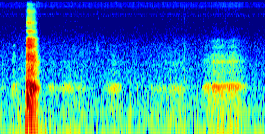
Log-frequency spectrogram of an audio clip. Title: Cold induced sneezing (F)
